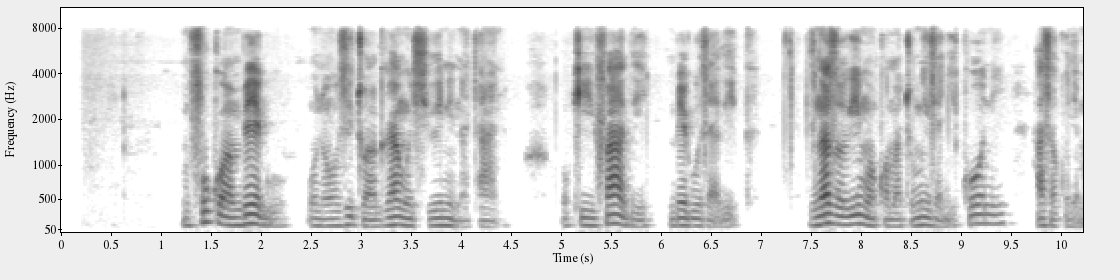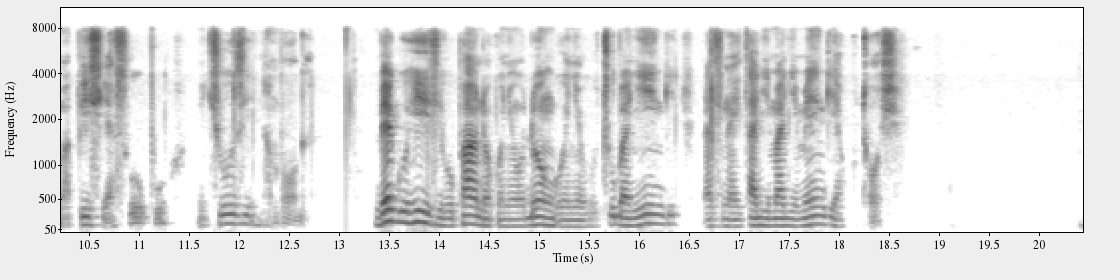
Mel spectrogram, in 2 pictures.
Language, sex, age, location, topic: Swahili, male, 18-24, Dar es Salaam, agriculture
